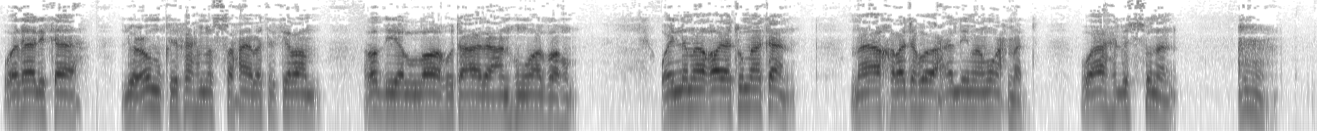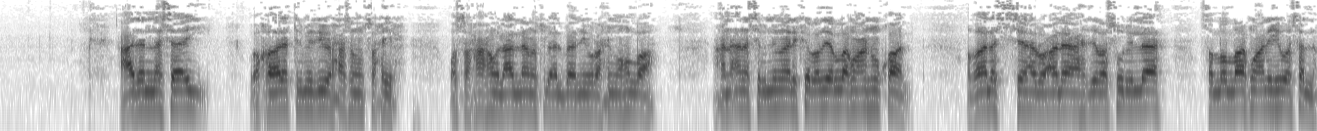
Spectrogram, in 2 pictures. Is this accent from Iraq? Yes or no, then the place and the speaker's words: no; Egypt; أن يحفظ بلدنا مصر من أكيد الأعداء في الداخل والخارج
